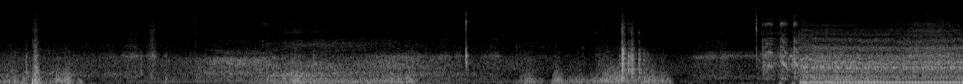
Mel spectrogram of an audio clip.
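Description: A stock 2017 Yamaha FZ-09 motorcycle engine cranks and fires, with clicks and short bursts giving way to a steady, fairly close idle. The whole stretch is moderately quiet.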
